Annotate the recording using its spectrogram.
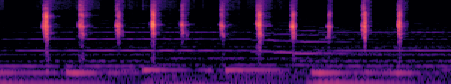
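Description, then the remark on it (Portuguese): Steady timer-like ticking coming from under a car, about a dozen crisp, evenly spaced ticks at a brisk pace, heard over a low, droning hum with no one speaking. “Olha, enquanto vocês estão saindo e indo até o alto de vocês, vocês percebem que quando vocês estão quase chegando você, especificamente, Gilles, escuta um tic-tac.”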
